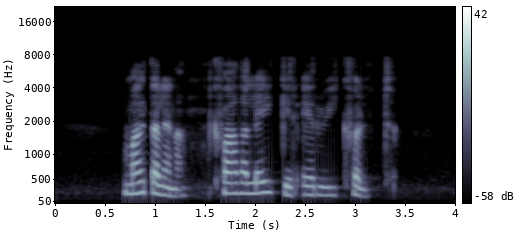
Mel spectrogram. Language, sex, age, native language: Icelandic, female, 30-39, Icelandic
